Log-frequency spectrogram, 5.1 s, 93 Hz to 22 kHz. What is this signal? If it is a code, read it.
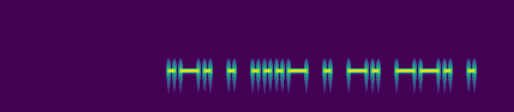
Morse code, heard as a keyed tone, about 20 wpm, 700 Hz. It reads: REVENGE
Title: 7 Letter Words - First 3 Letters Given - 20wpm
